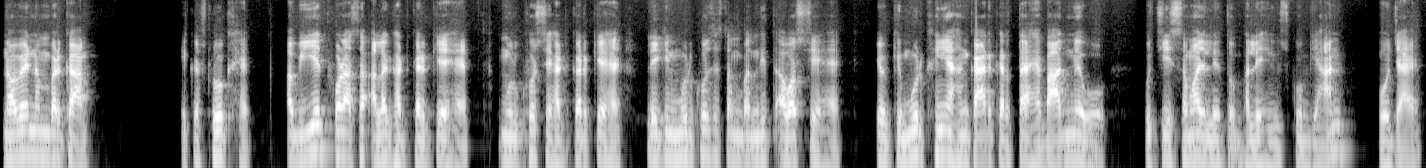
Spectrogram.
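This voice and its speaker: A man with a Hindi accent giving an exam-prep Sanskrit lecture, chanting verses slowly and then explaining them quickly. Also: medium pitch, steady tone, creaky, fairly bright tone. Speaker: Sanskrit teacher.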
